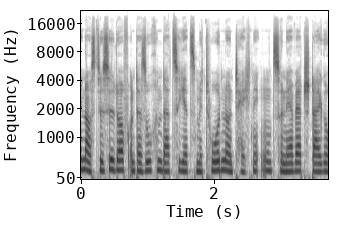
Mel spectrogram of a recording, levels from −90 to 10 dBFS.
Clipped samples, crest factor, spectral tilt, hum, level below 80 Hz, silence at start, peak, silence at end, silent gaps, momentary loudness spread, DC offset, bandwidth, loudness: under 0.1%; 16 dB; -4 dB/octave; none; -46 dBFS; 0 s; -2 dBFS; 0 s; none; 5 LU; under 0.1%; 18.5 kHz; -18 LUFS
